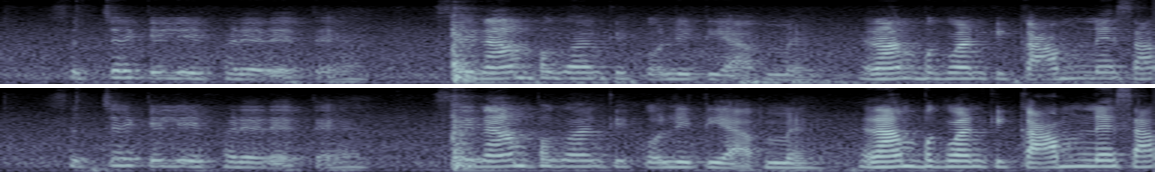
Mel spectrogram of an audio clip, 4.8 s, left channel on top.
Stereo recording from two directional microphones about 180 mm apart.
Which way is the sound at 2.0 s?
65° right (ahead or behind).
